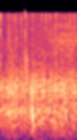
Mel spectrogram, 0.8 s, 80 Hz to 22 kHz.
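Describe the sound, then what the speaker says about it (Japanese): Sustained audience applause fills a hall at the 2024 Japan men's bodybuilding championship, dense steady clapping with no gaps, a brief burst heard close and loud. "改めまして大きな拍手でお送りください。"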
